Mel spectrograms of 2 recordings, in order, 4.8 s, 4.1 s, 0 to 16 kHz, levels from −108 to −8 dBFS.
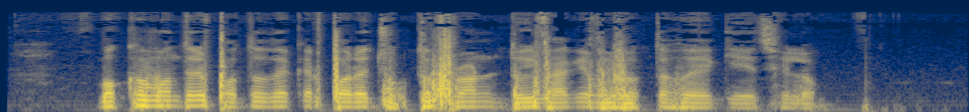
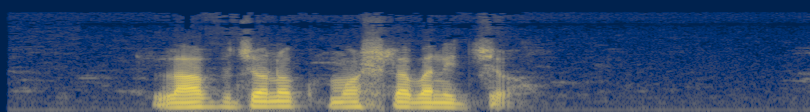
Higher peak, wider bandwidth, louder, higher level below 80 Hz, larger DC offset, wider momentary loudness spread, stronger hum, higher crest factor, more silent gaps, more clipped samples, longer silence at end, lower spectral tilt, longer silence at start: first, 0 dBFS vs -4 dBFS; first, 11.5 kHz vs 9.4 kHz; first, -21 LUFS vs -24 LUFS; first, -42 dBFS vs -62 dBFS; neither; first, 14 LU vs 9 LU; second, none vs 50 Hz at -60 dBFS; about the same, 20 dB vs 22 dB; neither; neither; second, 0.5 s vs 1.55 s; second, -6.5 dB/octave vs -8.5 dB/octave; second, 0.5 s vs 0.75 s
